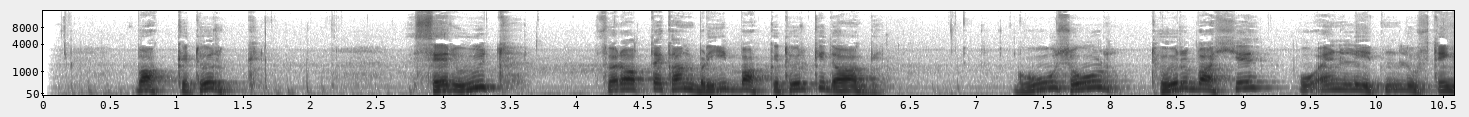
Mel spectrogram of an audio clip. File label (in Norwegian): bakketurk, Numedalsmål; Ser ut før at dæ kan bLi bakketurk i dag. Go soL, turr bakkje o æin liten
